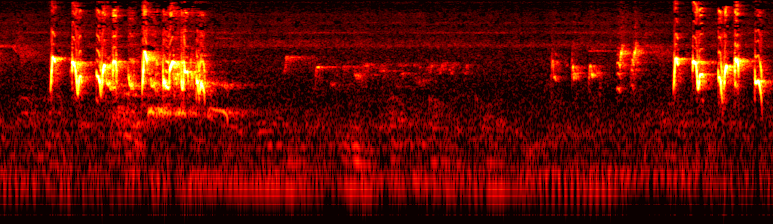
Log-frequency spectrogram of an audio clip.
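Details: Young Stripe-throated bulbul kept as a caged decoy sings in the morning. Two rapid bursts of warbled, chirping notes come several seconds apart, with softer scattered calls between them.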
